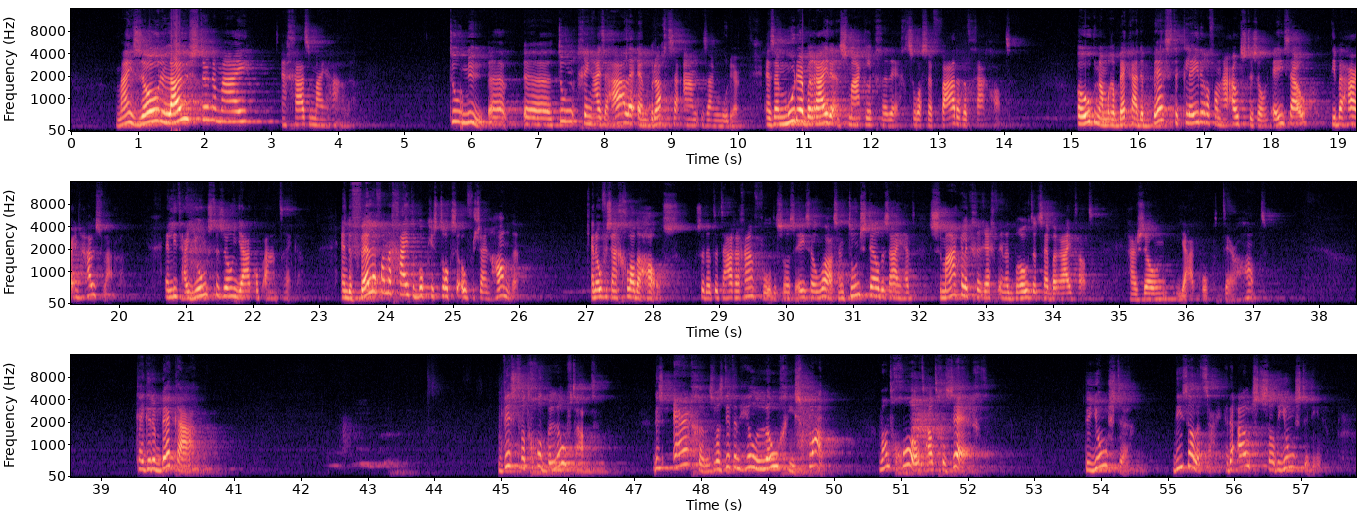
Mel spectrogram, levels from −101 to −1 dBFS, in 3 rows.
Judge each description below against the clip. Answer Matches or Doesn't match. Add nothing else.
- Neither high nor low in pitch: Doesn't match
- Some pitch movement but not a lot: Doesn't match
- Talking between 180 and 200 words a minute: Doesn't match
